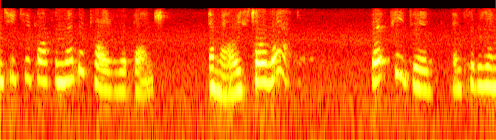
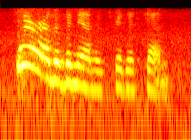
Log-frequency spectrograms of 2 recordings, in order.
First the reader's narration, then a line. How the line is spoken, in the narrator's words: She was angry and cried out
